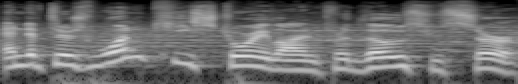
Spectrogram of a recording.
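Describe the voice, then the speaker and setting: Music plays in the background as a man talks at a moderate pace. His voice is high-pitched with lively intonation. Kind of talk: corporate documentary narration.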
